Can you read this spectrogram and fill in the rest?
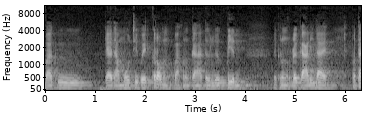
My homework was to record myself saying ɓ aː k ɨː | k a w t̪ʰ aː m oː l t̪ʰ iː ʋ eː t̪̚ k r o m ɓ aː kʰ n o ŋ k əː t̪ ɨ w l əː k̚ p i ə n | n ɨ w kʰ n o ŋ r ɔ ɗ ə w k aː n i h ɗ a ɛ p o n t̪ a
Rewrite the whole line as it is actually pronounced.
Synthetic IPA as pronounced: ɓ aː k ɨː | k a w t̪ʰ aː m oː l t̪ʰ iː ʋ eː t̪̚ k r o m ɓ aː kʰ n o ŋ k aː t̪ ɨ w l əː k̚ p i ə n | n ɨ w kʰ n o ŋ r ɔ ɗ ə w k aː n i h ɗ a ɛ p o n t̪ a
